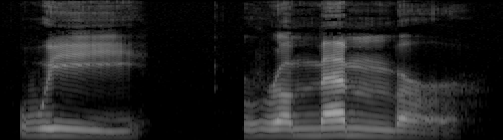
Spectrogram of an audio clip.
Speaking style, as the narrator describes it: The giant stopped and bent towards him and said in a low voice, like the deep notes of a great horn

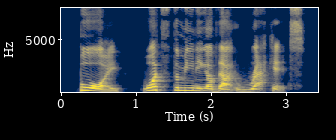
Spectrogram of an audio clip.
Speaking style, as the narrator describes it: Vernon bellowed from the sitting room

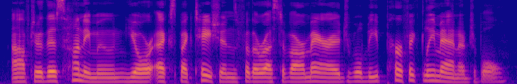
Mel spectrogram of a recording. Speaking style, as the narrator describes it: he says gravely

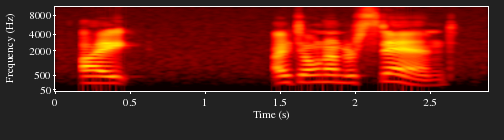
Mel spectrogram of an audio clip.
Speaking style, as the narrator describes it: he said, his voice shaking as badly as his hands

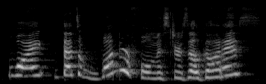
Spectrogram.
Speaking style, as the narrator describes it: cried Amelia

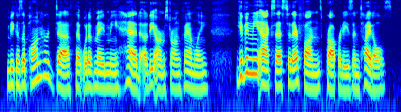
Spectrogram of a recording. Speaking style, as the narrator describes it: Mustang says calmly

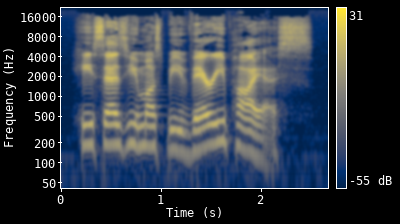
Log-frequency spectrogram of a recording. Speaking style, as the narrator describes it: Dryly, Gonch translates

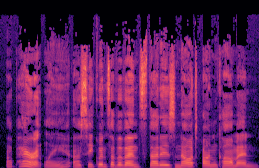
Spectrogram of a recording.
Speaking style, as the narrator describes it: Amaya said dryly

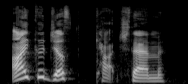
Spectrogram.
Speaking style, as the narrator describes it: Momiji adds dryly

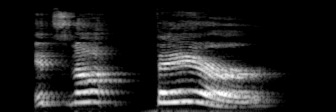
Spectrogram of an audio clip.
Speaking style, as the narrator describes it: Kaleo's shout echoed through the desert city, bouncing back and forth from wall to wall and resonating through the glassy gate

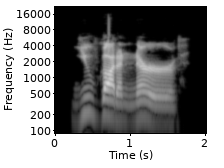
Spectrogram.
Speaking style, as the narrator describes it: a big voice grumbled

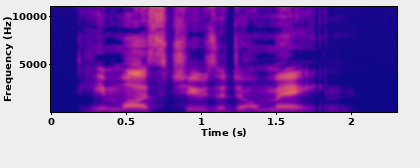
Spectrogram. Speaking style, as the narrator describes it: Zeus rumbles

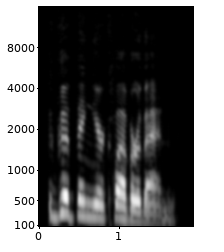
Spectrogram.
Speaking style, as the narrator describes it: says dryly

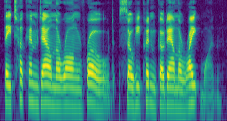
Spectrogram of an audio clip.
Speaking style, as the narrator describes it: John repeated softly

